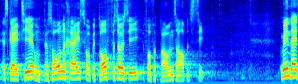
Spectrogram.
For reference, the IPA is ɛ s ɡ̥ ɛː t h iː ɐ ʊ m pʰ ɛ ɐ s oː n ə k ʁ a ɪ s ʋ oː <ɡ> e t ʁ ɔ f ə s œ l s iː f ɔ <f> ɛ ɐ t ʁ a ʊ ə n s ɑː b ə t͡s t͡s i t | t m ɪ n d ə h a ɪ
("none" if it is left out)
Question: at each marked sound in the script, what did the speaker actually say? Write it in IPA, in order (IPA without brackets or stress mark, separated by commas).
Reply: b, f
